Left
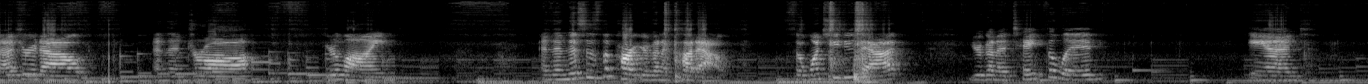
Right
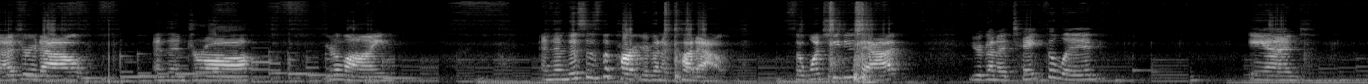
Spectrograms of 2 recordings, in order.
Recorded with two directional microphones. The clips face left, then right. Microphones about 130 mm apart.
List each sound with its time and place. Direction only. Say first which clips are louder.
0.0 s a woman's voice: right 2 dB; 10° right (ahead or behind)
5.4 s a woman's voice: right 3 dB; 15° right (ahead or behind)
12.5 s a woman's voice: right 1 dB; 20° right (ahead or behind)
